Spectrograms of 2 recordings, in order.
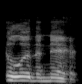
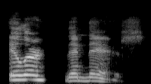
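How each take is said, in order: First: Said in the usual way. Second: Spelled-out name. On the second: Shown as a demonstration. Telling the host his rap group's name, "Iller Than Theirs", slowly.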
